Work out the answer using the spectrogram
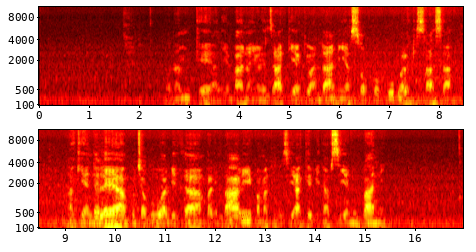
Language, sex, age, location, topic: Swahili, male, 18-24, Dar es Salaam, finance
